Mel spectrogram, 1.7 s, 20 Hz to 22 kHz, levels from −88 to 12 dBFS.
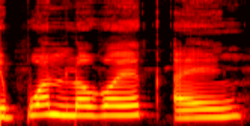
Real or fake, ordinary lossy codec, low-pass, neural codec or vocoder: real; none; none; none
